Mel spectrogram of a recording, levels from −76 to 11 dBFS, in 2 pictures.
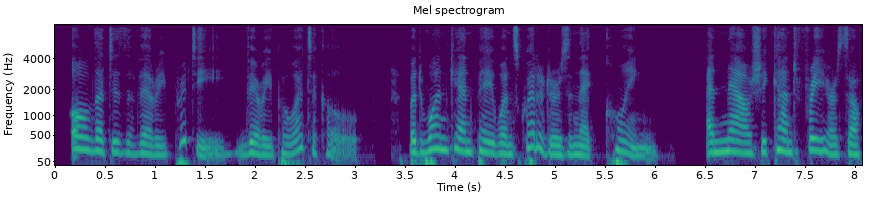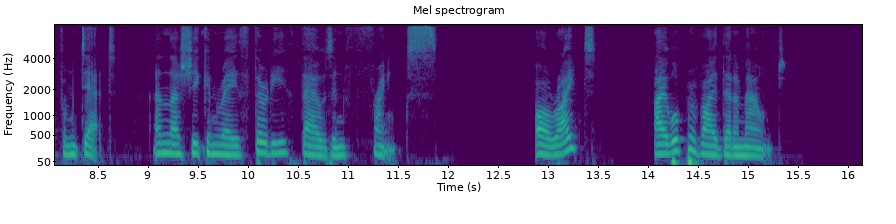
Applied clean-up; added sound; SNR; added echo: neural mask model Resemble Enhance denoiser.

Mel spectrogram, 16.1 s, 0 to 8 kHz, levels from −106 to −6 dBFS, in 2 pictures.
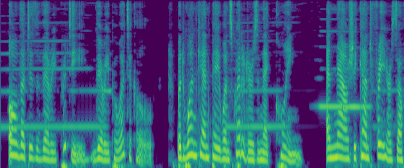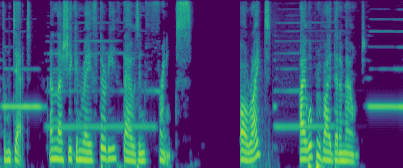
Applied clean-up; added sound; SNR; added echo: classical method Wiener filter.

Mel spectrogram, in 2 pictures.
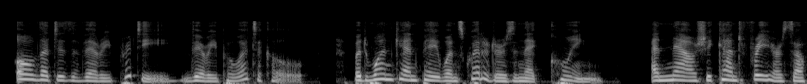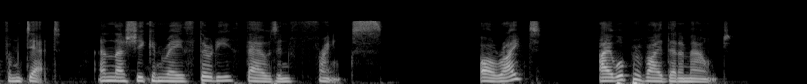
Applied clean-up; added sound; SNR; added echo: none; none; none; none.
